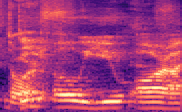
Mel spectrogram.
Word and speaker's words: Dourif: I don't know how to pronounce it. It's it's Dorff. Dourif.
